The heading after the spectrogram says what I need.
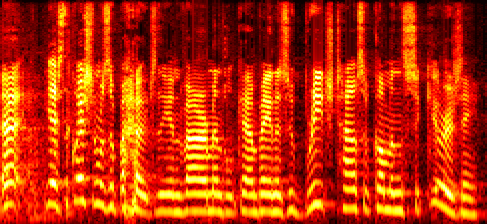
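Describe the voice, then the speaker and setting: A woman's voice: medium pitch, fast, sharp tone. A woman hosting a comedy panel quiz with a dry, teasing delivery, in front of a live audience. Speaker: quiz show host. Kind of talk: comic panel show hosting. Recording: live audience laughter with background noise.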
